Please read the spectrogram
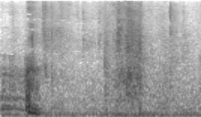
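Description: Paper rustling as pages of a booklet are handled and turned, after a short sound that falls in pitch near the start.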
